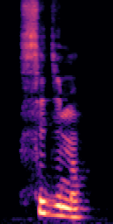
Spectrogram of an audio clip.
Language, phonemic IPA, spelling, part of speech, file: French, /se.di.mɑ̃/, sédiment, noun, LL-Q150 (fra)-sédiment.wav
- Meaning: sediment (all senses)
